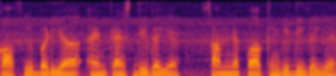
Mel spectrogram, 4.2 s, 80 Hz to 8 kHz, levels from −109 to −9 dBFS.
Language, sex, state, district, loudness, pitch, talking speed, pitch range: Hindi, male, Bihar, Gopalganj, -33 LUFS, 120 Hz, 185 wpm, 115-130 Hz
